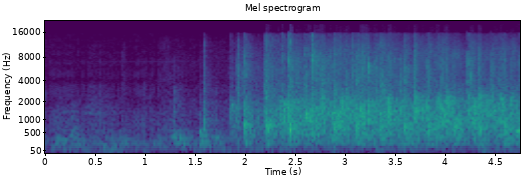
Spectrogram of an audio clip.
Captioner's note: applause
